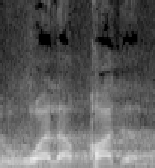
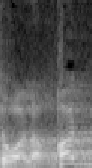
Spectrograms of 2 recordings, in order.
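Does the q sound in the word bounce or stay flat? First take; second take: bouncing; flat. First: The q sound ends with a short bouncing echo. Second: The q sound is cut off with no echo. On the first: The speaker calls it right. "فتقول ولقد" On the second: The speaker calls it wrong. "إذا قلت ولقد خطأ، لأنك ضيعت حكما"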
